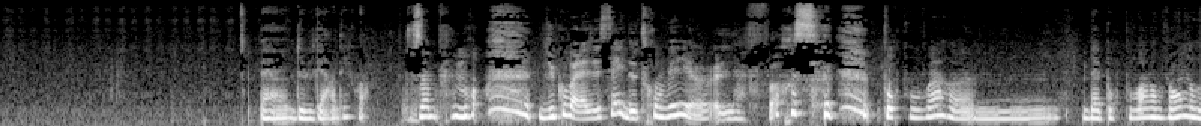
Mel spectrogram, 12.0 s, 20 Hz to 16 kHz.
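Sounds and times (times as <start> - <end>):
coloured pencil scratching on paper: 0.0 - 3.7, 5.5 - 12.0.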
